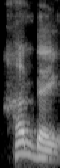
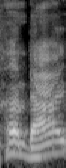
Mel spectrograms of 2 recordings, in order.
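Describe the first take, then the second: First: The ending rhymes with Sunday. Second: The ending does not rhyme with Sunday. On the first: The speaker calls it right. "it's Hyundai, like Sunday" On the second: The speaker calls it wrong. "I thought it was Hyundai for the longest time"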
